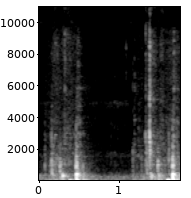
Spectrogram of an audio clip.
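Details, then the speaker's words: Begode Blitz electric unicycle suspension: two dull, hollow clunks as the shock fully extends (topping out), heard even with softer settings; rebound can be slowed via the right air chamber to reduce it. "like you can adjust the blitz to be more comfortable but you will still have a clunk while it when it fully extends so take a listen the clunk"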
